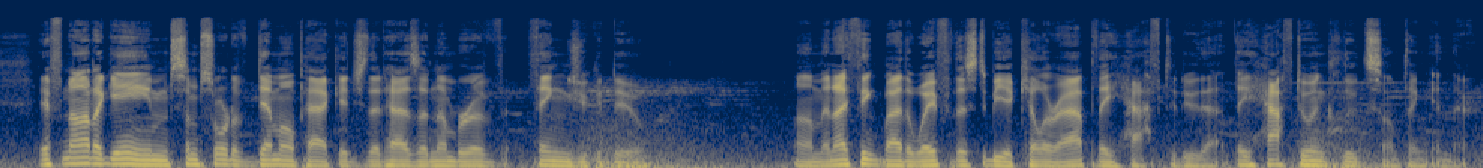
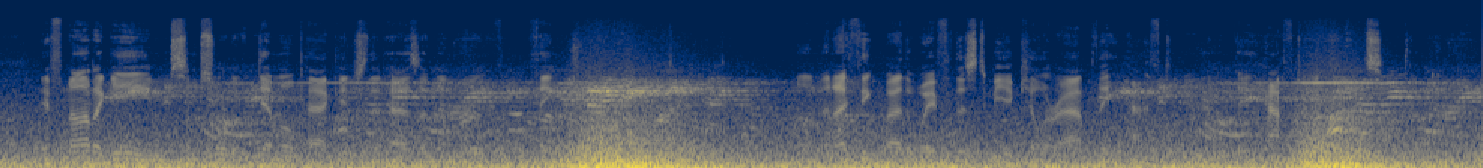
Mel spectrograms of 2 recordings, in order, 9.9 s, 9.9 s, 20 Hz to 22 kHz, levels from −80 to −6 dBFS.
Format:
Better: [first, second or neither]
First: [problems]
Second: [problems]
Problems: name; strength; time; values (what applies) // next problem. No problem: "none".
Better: first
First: wind noise on the microphone; occasional gusts; 25 dB below the speech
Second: wind noise on the microphone; heavy; 5 dB above the speech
